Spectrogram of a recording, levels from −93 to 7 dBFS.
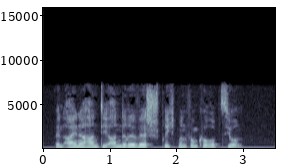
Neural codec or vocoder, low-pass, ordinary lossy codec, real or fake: none; 7.2 kHz; MP3, 64 kbps; real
